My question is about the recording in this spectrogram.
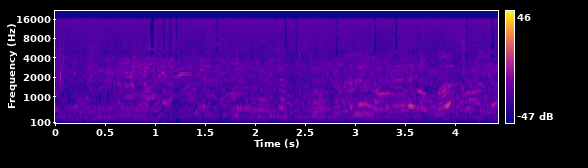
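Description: Indistinct chatter of several people talking at once, their voices overlapping.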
